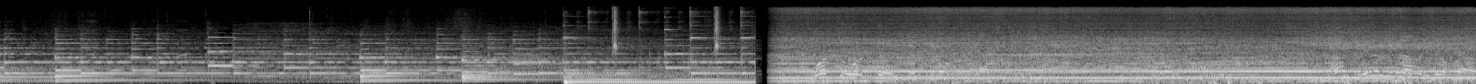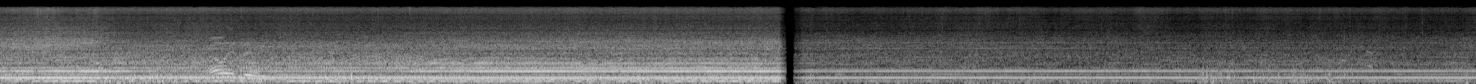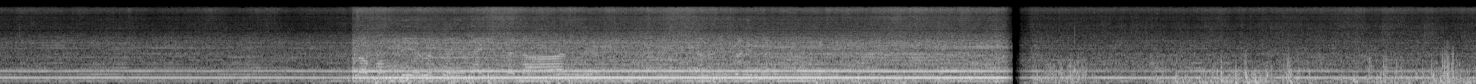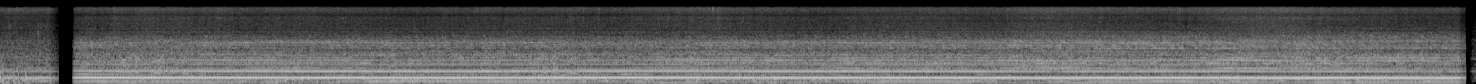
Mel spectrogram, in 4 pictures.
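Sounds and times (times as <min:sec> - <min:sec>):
water noise: 0:00.0 - 0:59.0
boat engine running: 0:03.0 - 0:59.0
wind noise: 0:08.6 - 0:29.7, 0:32.8 - 0:44.9.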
